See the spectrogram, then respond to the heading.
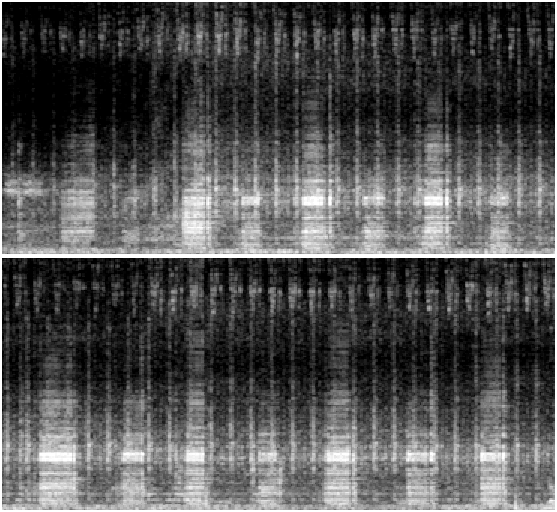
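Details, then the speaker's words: Maruti Suzuki Ertiga petrol taxi, left front, steering turned with wheels on ground: creaking clunks about two a second, stops when lifted; others quoted steering rack, found broken strut top mount bearing, replaced. "दो ही चीज हो सकती है या तो य steering रक है इसकी मूवमेंट हो रही है ठीक है या फिर सोकर का जो ऊपर का बेरिंग होता है"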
